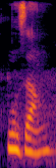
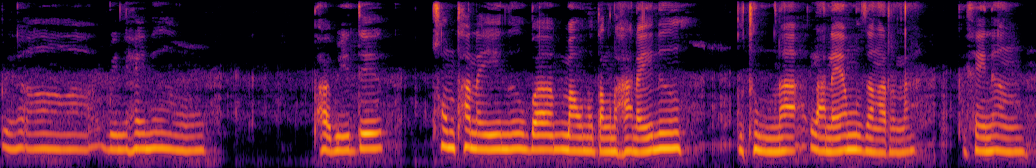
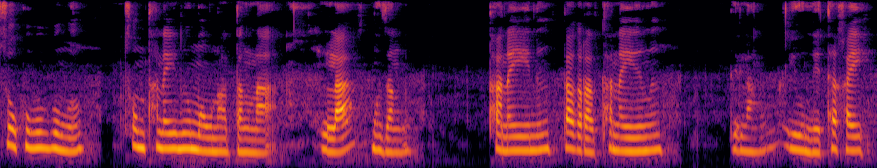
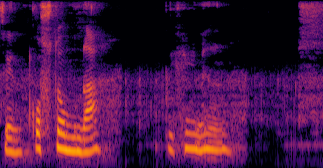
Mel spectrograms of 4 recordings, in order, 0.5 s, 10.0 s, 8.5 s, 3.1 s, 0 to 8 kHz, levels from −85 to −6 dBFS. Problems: constant background noise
